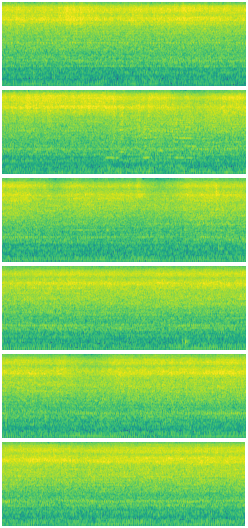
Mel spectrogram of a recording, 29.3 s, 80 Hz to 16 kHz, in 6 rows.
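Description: Timberking B-20 portable sawmill's engine running steadily, its low note shifting about seven seconds in.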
